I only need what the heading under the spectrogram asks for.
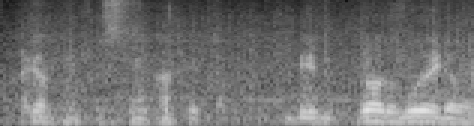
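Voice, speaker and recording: A man's voice comes with noticeable noise in the background. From Lake District, England. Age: 60s. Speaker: homeless rough sleeper. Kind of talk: street interview answer. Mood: weary, subdued. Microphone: phone near.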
